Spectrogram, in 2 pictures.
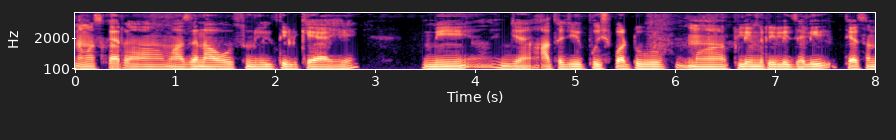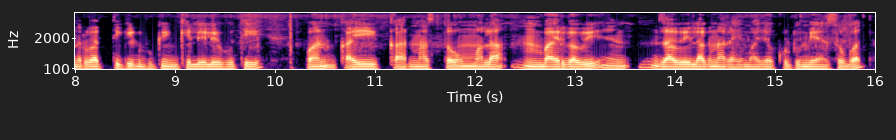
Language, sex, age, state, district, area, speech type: Marathi, male, 30-45, Maharashtra, Hingoli, urban, spontaneous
